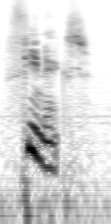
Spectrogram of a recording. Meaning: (proper noun) A mythical firebird; especially the sacred one from ancient Egyptian mythology
- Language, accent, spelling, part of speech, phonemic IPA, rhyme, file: English, US, Phoenix, proper noun / noun, /ˈfiːnɪks/, -iːnɪks, En-us-Phoenix.ogg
